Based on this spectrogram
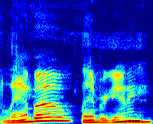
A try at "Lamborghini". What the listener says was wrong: Well, you just said guinea, and I'm like, I was like, did he misspeak?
